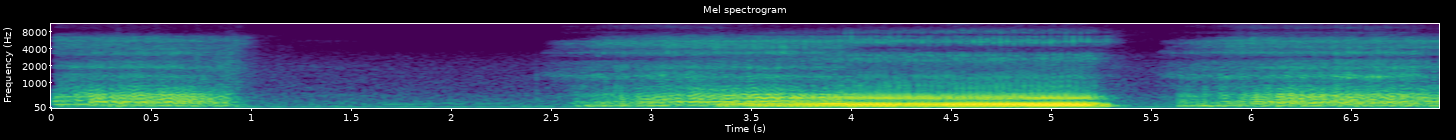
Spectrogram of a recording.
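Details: Snoring in a sleeping 4-year-old rottweiler: loud, low rattling snore on a long inward breath, separated by quiet pauses.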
